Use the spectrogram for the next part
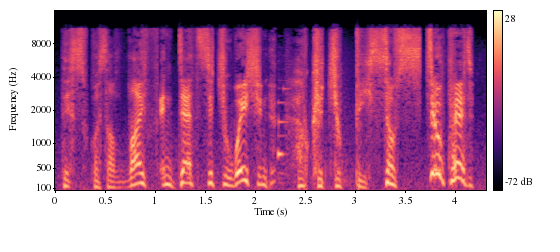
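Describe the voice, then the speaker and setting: A man's voice: a little high, sing-song, measured pace, fairly bright tone, a little hiss or hum, exaggerated voice. An actor playing a passionate, hot-tempered male stage performer in a video game, dramatic, intense and accusing. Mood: furious.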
